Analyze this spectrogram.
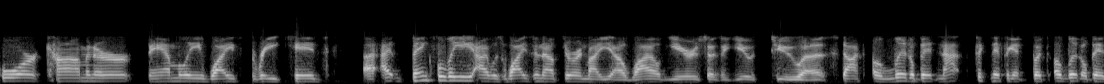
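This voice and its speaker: With an American accent, a man with a fairly high pitch talks in an unremarkable speaking voice, showing ordinary pitch variation. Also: moderate pace. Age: 30s. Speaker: caller. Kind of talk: radio call-in.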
